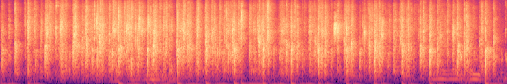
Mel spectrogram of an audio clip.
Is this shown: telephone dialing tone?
no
